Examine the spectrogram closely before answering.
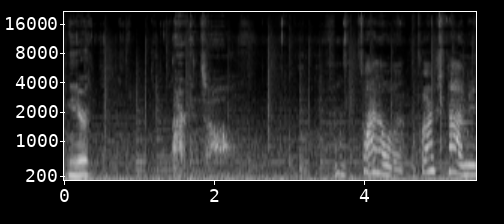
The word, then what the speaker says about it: Arkansas: We're right near Arkansas.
